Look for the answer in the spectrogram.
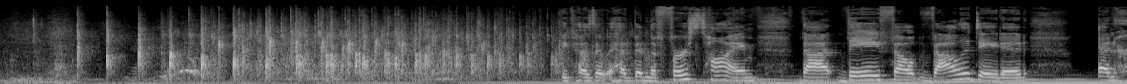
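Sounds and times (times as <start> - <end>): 
crowd applause and standing ovation: 0.8 - 6.6
speech: 5.6 - 11.2.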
